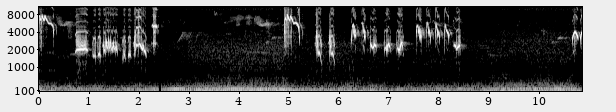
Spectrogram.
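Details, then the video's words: Wiksar song of an orange-headed thrush, meant to provoke other thrushes into answering: a long varied run of sharp whistles, slurred rising and falling notes and quick chirps, delivered in dense bursts with brief pauses, faint hum beneath. "ANIS MERAH Manapun Bakal Nyaut Berani Untuk Figther Saat Didengarkan Kicauan Wiksar Ini"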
